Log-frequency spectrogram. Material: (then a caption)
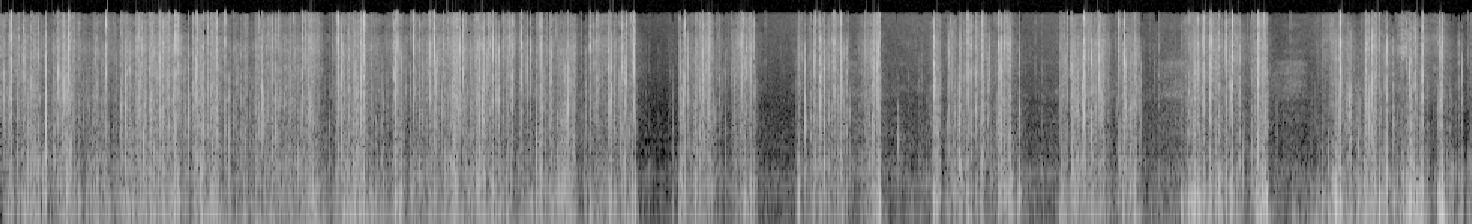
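Plastic. A full plastic snack bag of corn rings is gripped and crinkled with the fingers close to the mic, giving a dense run of crackling, crunchy rustles with a heavy low-end thump beneath. The crinkling pauses briefly at a few points in the middle, then returns in louder, sharper bursts toward the end.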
